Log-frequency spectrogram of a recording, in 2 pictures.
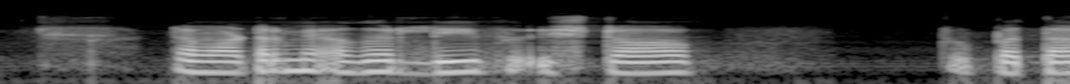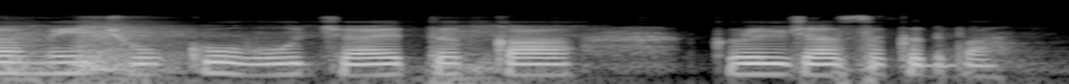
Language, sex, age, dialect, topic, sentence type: Bhojpuri, female, 18-24, Southern / Standard, agriculture, question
